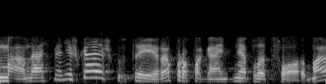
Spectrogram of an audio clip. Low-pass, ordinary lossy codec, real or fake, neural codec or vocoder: 7.2 kHz; MP3, 64 kbps; real; none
